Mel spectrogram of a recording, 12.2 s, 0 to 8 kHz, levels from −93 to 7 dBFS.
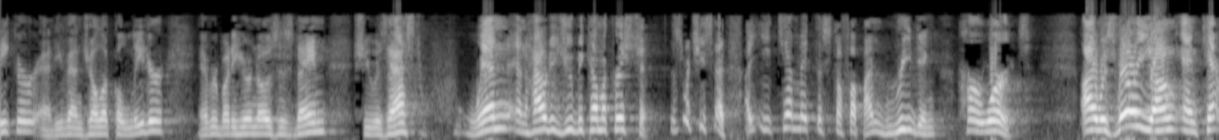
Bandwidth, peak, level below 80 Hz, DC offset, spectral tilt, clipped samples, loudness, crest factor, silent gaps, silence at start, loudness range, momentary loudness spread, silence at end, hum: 8 kHz; 0 dBFS; -48 dBFS; under 0.1%; -7 dB/octave; 0.4%; -12 LUFS; 12 dB; none; 0 s; 7 LU; 15 LU; 0 s; none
